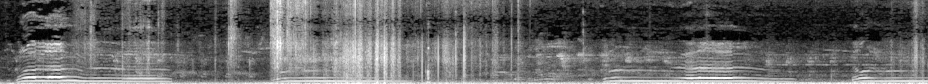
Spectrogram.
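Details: Stray street cats fighting: long drawn-out wavering yowls, each holding a steady moaning tone for one to two seconds and then sliding down, repeated several times over a constant low rumbling background.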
